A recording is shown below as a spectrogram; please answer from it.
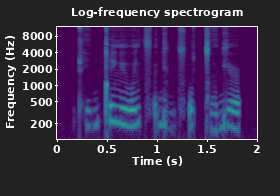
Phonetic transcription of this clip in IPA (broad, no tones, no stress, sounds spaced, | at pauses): ʈʰ i̤ ɡ ǃ i lʲ uː lʲ t͡sʼ ə̰ ɡʲ u b t͡sʼ u ǀ ə̤ ɡʲ ə˞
